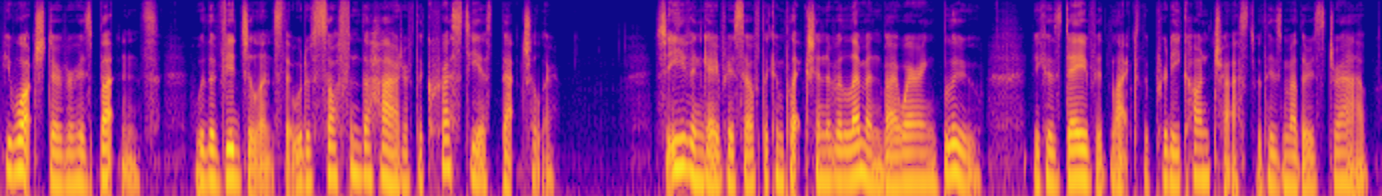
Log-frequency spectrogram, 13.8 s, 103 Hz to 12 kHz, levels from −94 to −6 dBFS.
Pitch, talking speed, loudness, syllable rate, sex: 155 Hz, 175 wpm, -22 LUFS, 5.5 syllables/s, female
